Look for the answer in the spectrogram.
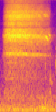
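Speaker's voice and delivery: "ch" as a long voiceless hush; isolated sound. Shown as a demonstration. Teacher counting sounds for pupils, sustained "ch". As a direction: hold "ch" alone, softly, with no vowel. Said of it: "On entend un premier rond pour".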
